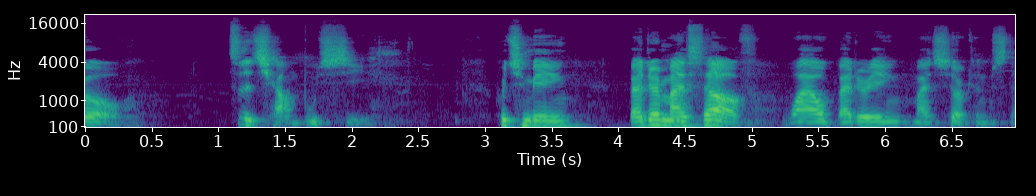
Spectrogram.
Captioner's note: speaking foreign language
